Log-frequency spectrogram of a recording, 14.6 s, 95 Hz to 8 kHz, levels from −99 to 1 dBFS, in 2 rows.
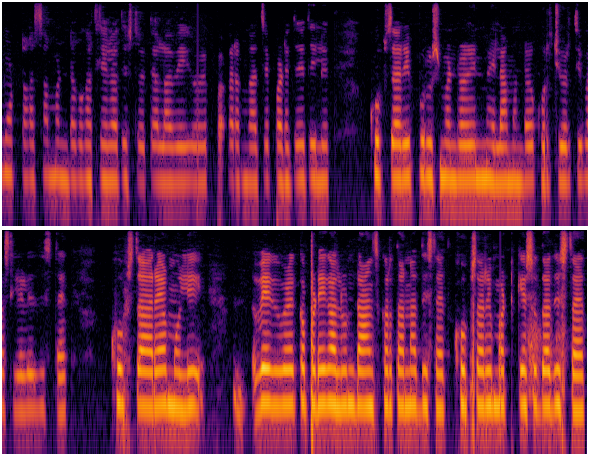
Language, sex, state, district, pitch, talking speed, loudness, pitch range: Marathi, female, Karnataka, Belgaum, 240 Hz, 140 wpm, -24 LUFS, 230-250 Hz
